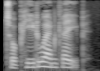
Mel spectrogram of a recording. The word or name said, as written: torpedoangreb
